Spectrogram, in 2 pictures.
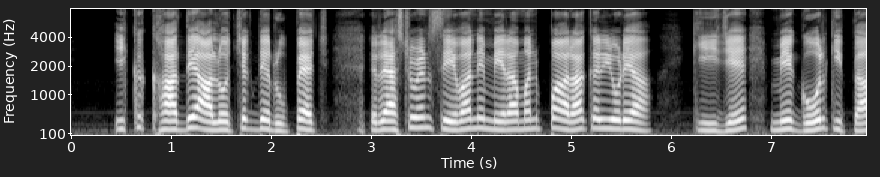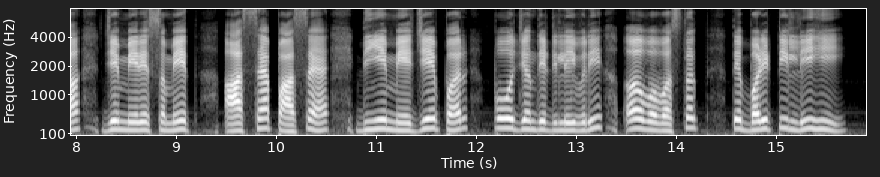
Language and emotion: Dogri, sad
